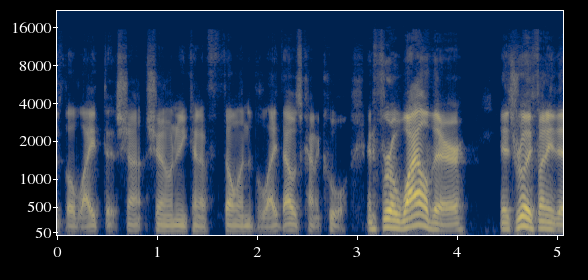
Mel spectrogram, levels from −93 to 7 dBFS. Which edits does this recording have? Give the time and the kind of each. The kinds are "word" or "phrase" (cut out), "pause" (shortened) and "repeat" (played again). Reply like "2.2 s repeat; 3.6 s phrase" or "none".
none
